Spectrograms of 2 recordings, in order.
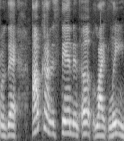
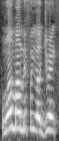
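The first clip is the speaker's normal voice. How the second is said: lightly imitated server, raised voice; high, loud customer-service call; server's announcement; 4 semitones higher, 7 dB louder than usual. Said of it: "She like".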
